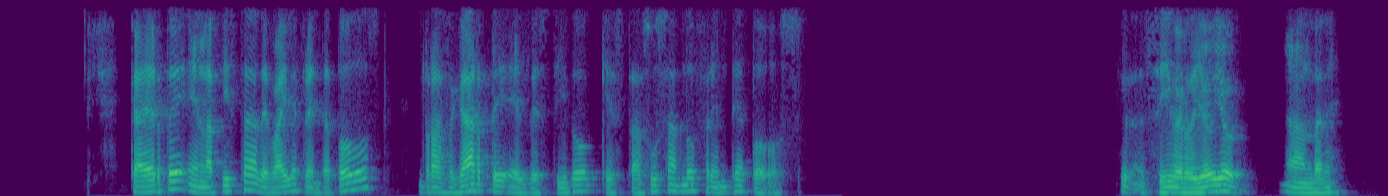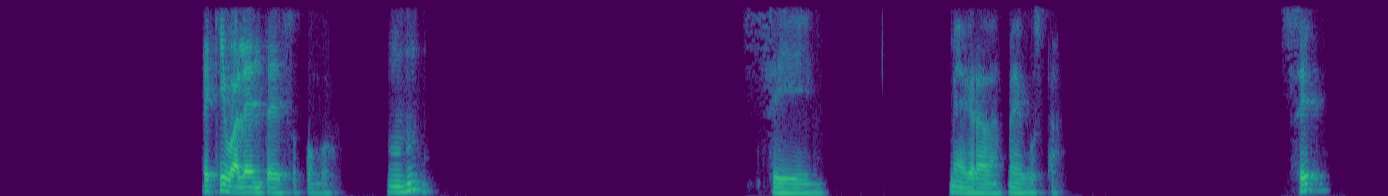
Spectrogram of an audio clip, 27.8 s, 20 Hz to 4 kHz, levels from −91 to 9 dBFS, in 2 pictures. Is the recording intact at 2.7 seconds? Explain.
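Yes, the audio is intact at 2.7 seconds, with the speech passing cleanly through the WebRTC call path, whose G.711 mu-law coding leaves nothing above 4 kHz.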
